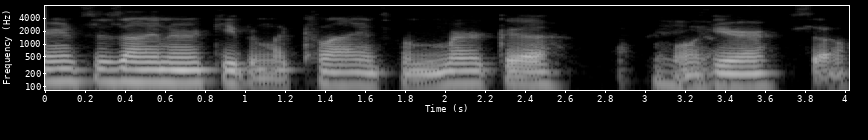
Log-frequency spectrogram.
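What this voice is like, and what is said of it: Usual voice. Nothing is said of it.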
